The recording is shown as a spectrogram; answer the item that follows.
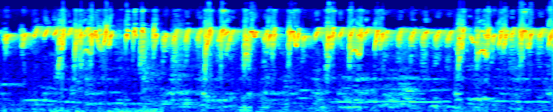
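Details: Busy, noisy song of a Crimson sunbird: high, thin, tinkling chatter poured out in fast sequences, with faint low hums in the background.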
